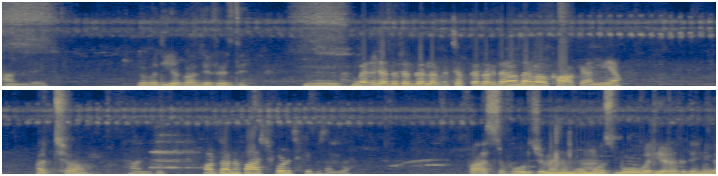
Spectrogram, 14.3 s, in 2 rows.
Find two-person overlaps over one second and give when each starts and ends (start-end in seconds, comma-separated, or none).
none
